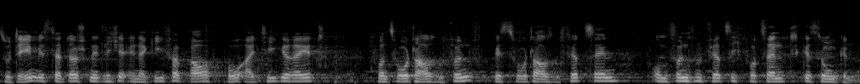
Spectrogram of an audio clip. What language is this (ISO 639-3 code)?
deu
